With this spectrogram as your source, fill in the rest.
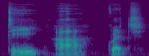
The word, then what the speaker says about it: Dia dhuit: Let's practice the pronunciation together. For dee-ah repeat after me. Dee-ah gwit.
